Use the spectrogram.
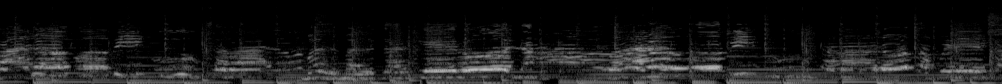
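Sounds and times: children singing together: 0.0 - 10.0.

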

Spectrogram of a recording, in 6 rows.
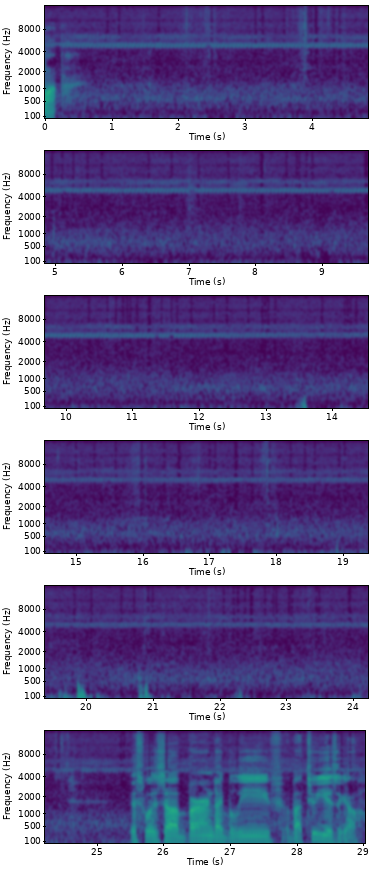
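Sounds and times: crickets droning: 0.0 - 29.0
low rumble of wind: 0.0 - 29.0.

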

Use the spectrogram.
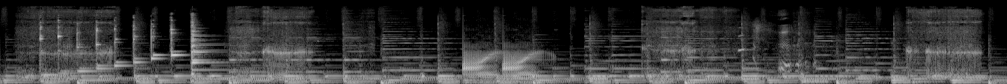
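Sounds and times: cartoon background music: 0.0 - 10.0
rising boing sound effects: 4.6 - 5.6.

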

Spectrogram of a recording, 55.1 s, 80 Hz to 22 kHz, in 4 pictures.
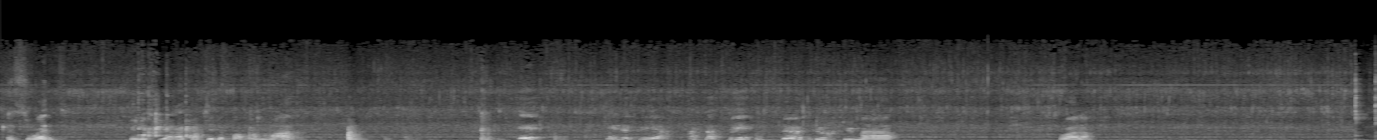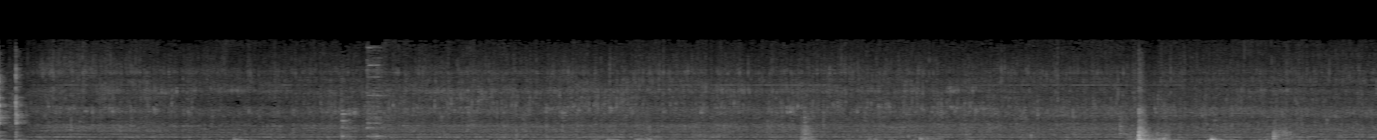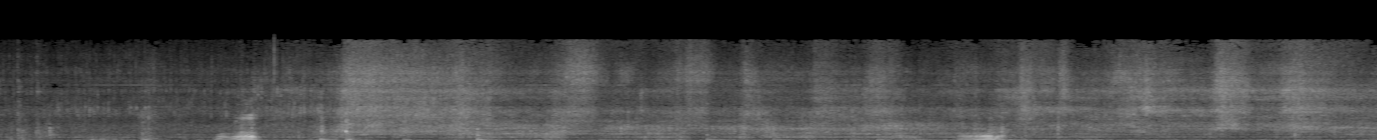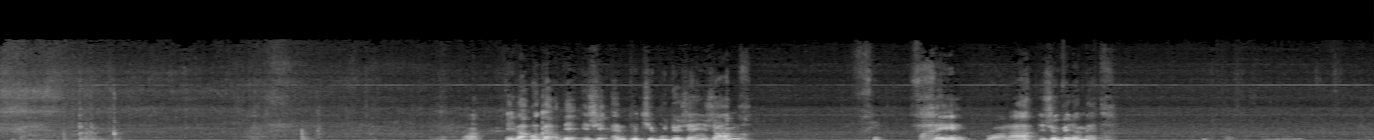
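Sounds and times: meat sizzling in oil: 0.0 - 49.4.

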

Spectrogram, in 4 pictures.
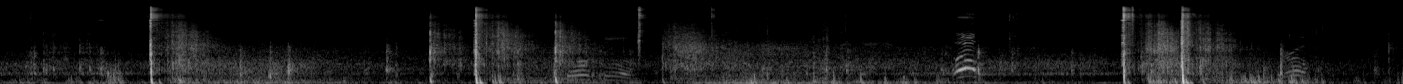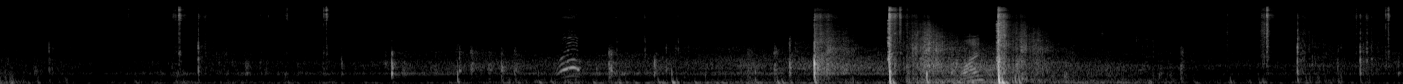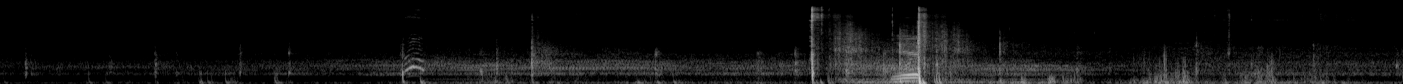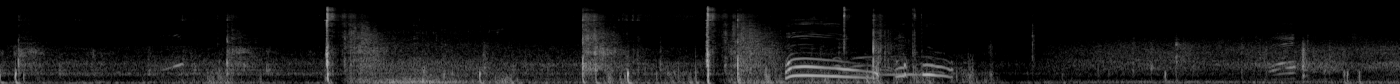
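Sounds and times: shotgun shots with echo: 1.5 - 2.2, 4.3 - 6.0, 11.2 - 12.4, 22.1 - 24.6, 36.2 - 38.2, 47.9 - 48.4.

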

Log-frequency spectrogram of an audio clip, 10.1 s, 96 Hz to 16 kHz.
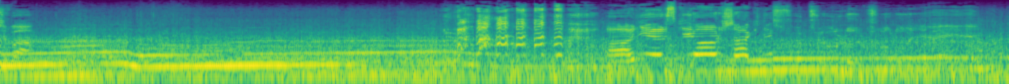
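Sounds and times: car engine accelerating: 0.0 - 10.0
man laughing loudly: 4.4 - 6.1.

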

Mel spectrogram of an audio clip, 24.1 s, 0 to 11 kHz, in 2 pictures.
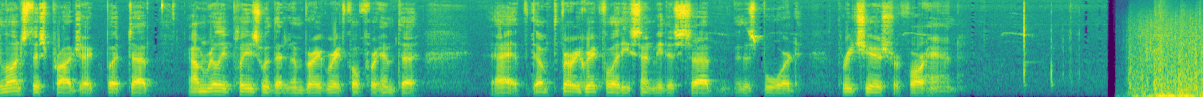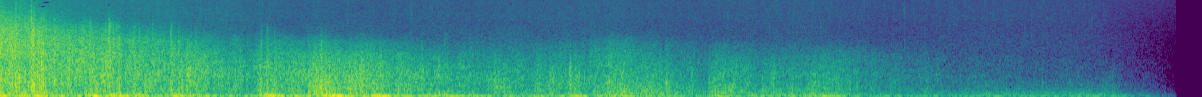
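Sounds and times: deep boom with rolling rumble: 11.2 - 23.5.

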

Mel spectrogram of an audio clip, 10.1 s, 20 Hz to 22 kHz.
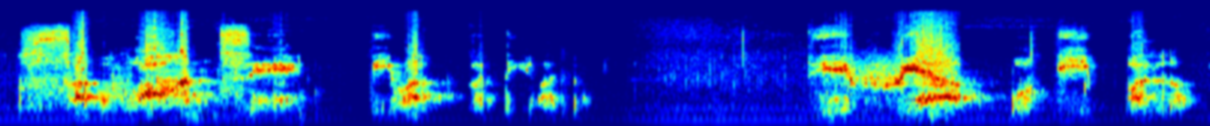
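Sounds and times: steady low hum: 0.0 - 10.0
woman speaking into microphone: 0.3 - 5.0.

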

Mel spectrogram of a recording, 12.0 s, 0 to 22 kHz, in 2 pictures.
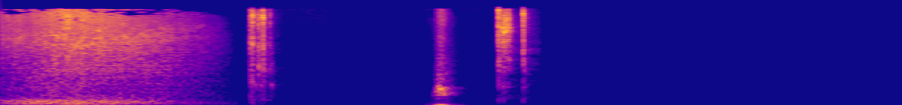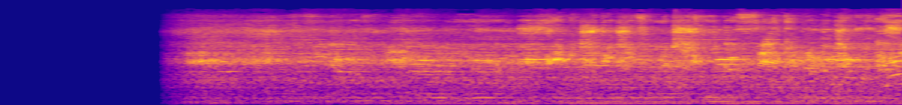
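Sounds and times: short click: 3.3 - 3.6.

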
